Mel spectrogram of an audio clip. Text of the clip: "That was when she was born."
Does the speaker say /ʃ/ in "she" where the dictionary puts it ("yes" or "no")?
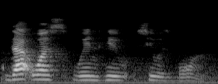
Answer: yes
